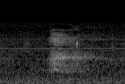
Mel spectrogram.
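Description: A person yawning as a demonstration in a children's vocabulary lesson: a single soft, breathy exhalation lasting under half a second, faint against a quiet background.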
